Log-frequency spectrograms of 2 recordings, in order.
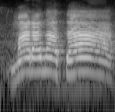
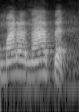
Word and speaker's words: Maranata: E agora eu clamo, Maranatá, como dizemos nós católicos, ou Maranata, como dizem nossos irmãos separados, os evangélicos ou protestantes. O significado é o mesmo, nas duas pronúncias: vinde, Senhor Jesus.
